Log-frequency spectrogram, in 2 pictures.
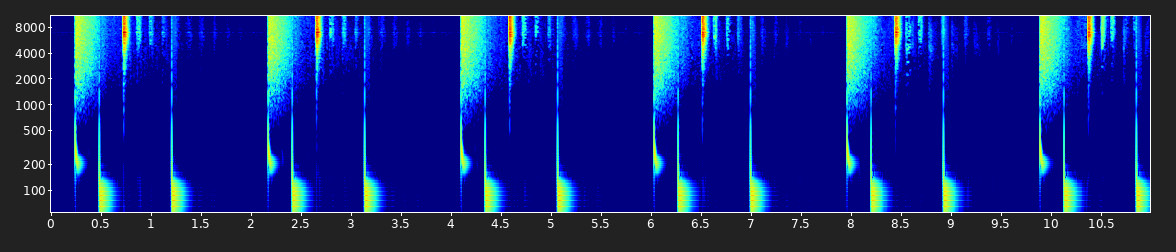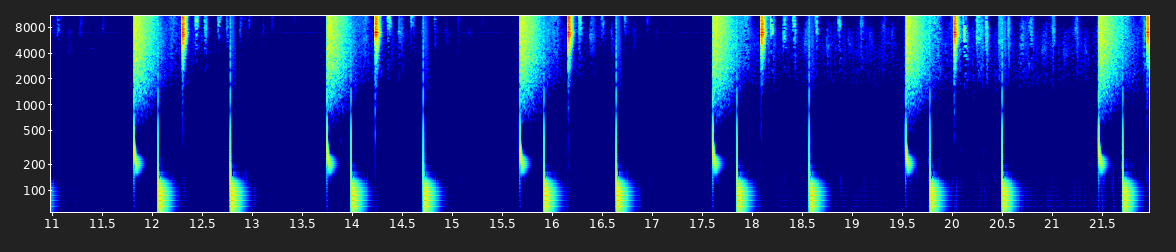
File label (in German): Boss DE-200 Digital Delay 160ms TR-606 moduliert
